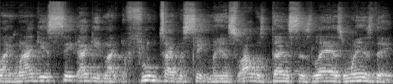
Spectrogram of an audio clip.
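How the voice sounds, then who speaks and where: Talking at a very fast pace, a man uses a fairly high pitch and fairly even intonation. Room echo is audible, and background noise is noticeable. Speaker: storytelling vlogger. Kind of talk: casual storytelling monologue.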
